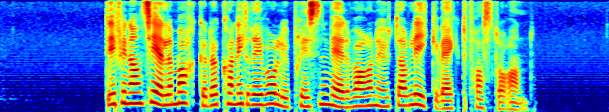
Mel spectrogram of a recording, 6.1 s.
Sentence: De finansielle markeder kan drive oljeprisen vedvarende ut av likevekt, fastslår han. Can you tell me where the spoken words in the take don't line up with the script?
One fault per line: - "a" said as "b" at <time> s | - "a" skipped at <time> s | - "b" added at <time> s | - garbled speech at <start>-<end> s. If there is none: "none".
none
